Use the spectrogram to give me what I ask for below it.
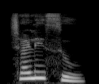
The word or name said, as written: ಛಳಿಸು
